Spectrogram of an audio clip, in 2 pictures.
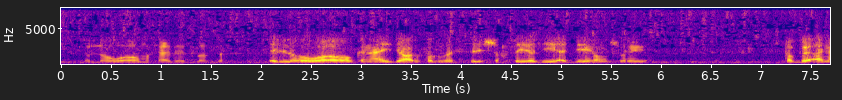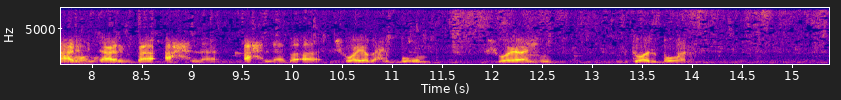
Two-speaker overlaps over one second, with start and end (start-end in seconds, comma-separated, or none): none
